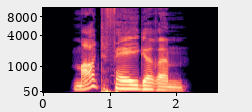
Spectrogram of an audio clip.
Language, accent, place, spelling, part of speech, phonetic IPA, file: German, Germany, Berlin, marktfähigerem, adjective, [ˈmaʁktˌfɛːɪɡəʁəm], De-marktfähigerem.ogg
- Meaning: strong dative masculine/neuter singular comparative degree of marktfähig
